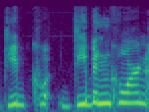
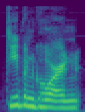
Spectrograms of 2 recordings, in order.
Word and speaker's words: Diebenkorn: In 1993, we lost painter Richard Diebenkorn. I always say it wrong. Diebenkorn, who was 70.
